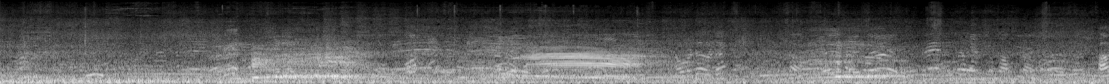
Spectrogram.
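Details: Cattle of the Sahiwal breed being bought and sold at a market in Sylhet, Bangladesh, on 22 May: several lowing calls, one strong rich moo in the middle, against busy market chatter and traffic.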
